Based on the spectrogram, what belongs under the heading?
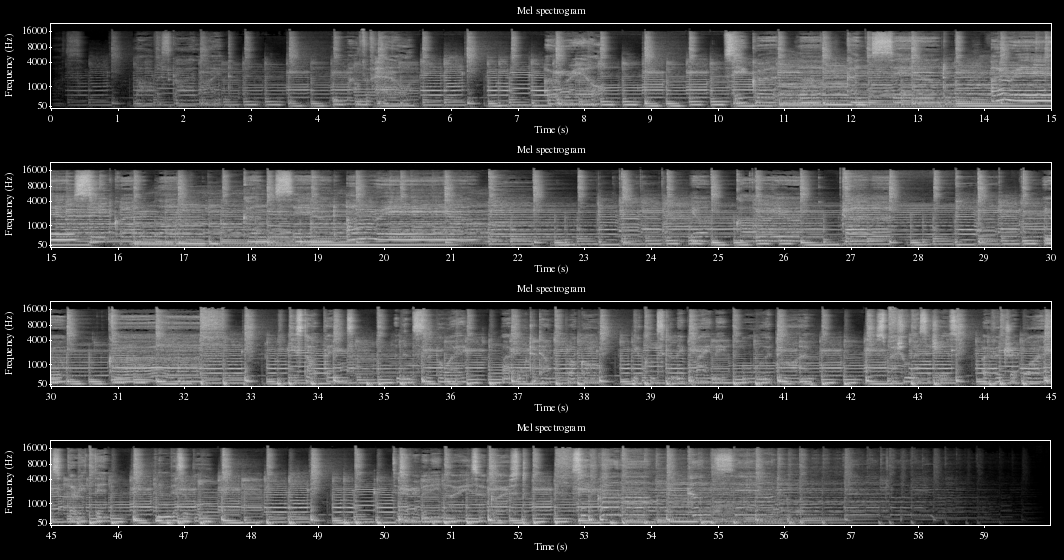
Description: クールでスリリングなアルバムです。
